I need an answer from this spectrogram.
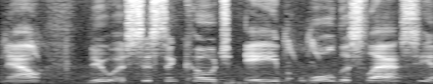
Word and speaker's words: Woldeslassie: new assistant coach Abe oldest lassy I'm told the name is pronounced exactly how it looks Aldus lassie coach ape thanks for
